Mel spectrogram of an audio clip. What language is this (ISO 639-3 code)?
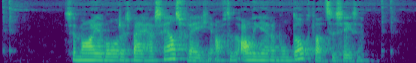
fry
